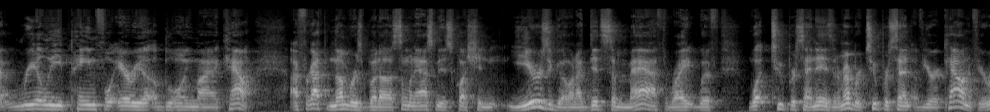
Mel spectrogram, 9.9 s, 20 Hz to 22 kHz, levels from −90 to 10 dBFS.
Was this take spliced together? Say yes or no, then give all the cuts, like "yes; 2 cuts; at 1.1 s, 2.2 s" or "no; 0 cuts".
no; 0 cuts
